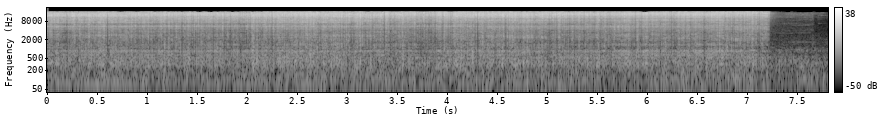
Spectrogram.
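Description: TOPGUN MIG 315VS MIG welding arc running steadily on 8 mm steel plate, set to about 180 A and 22 V. It cuts off suddenly near the end as the bead is finished.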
